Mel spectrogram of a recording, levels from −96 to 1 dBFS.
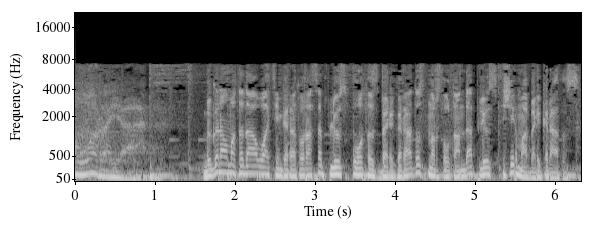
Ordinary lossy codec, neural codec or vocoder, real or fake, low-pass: MP3, 32 kbps; none; real; 7.2 kHz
